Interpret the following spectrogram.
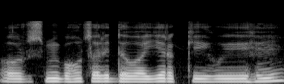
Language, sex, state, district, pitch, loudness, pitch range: Hindi, male, Punjab, Pathankot, 135 Hz, -13 LUFS, 130-140 Hz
